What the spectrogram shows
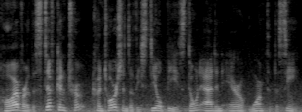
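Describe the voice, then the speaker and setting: A man's voice: on the high side, normal speed, a little hiss or hum. A man reading the narration of a game story aloud on a stream. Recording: music behind the voice. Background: music.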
